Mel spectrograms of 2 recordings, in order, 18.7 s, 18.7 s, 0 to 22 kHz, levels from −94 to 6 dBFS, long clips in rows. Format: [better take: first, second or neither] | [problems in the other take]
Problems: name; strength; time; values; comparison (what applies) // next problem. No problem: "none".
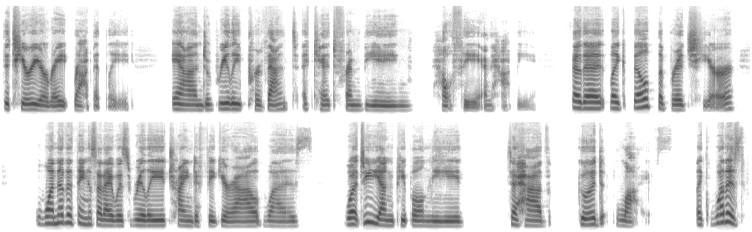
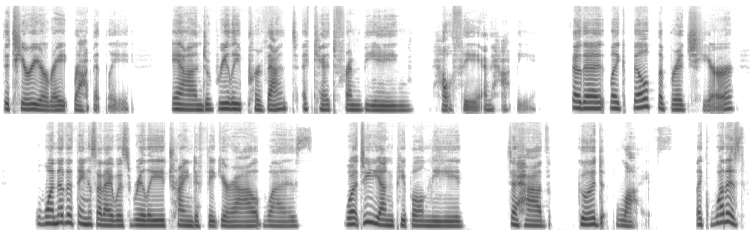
second | thin; somewhat; fading below 300 Hz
